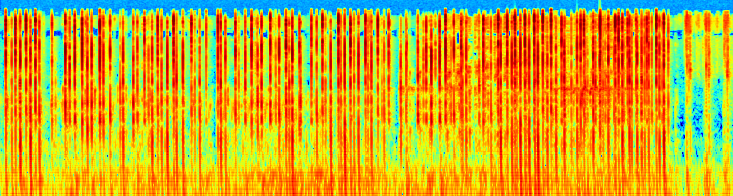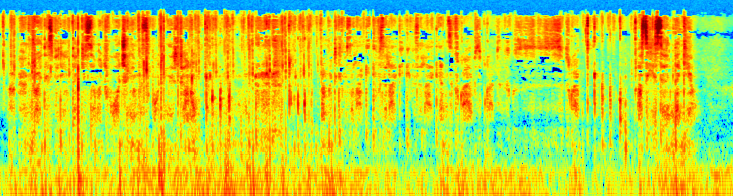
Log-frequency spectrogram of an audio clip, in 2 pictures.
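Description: Short fingernails tapping and scratching fast and close to the microphone, a dense run of rapid clicks. About ten seconds in it drops suddenly to softer, sparser scratching, with a few sharper taps near the end.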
